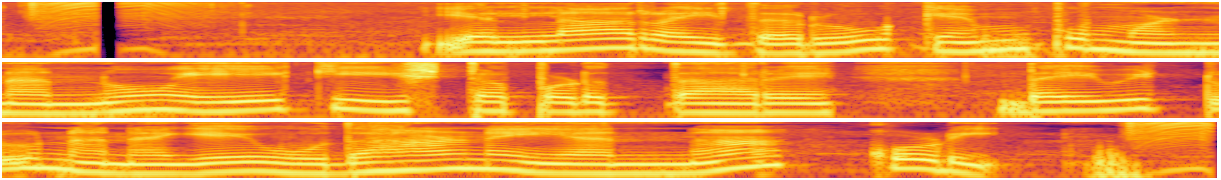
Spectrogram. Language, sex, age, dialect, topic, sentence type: Kannada, female, 36-40, Central, agriculture, question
